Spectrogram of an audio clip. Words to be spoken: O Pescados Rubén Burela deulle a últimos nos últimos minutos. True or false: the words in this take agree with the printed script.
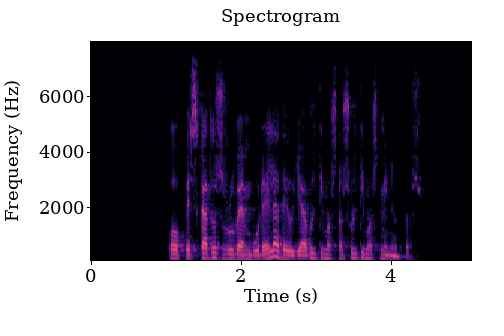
true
